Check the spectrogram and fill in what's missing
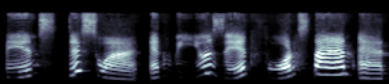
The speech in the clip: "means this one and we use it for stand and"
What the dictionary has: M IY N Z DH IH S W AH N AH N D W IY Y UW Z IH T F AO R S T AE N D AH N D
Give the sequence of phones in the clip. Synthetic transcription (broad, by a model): M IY N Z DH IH S W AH N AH N W IY Y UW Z IH T F AO R S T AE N AH N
